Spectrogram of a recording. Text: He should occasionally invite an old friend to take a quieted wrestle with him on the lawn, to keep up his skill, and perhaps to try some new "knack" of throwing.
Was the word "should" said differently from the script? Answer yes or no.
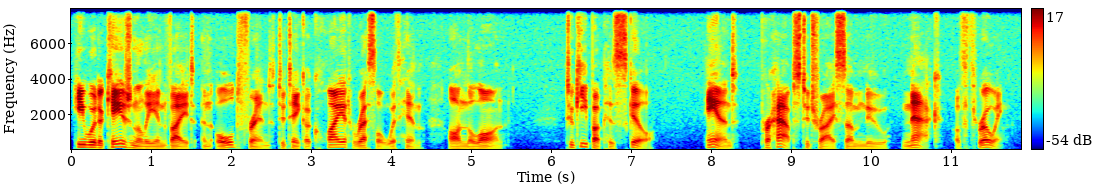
yes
